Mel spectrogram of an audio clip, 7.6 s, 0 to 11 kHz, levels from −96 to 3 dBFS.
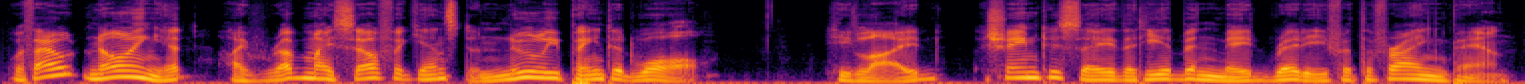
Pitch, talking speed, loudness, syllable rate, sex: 130 Hz, 205 wpm, -18 LUFS, 5.4 syllables/s, male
